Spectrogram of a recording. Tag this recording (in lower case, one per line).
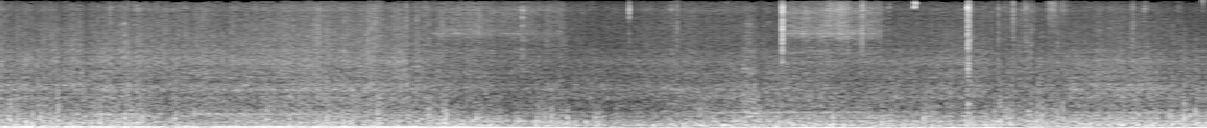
vehicle
motor vehicle (road)
car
